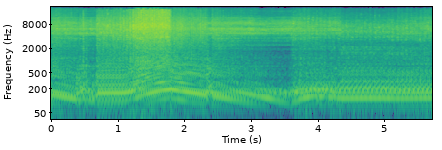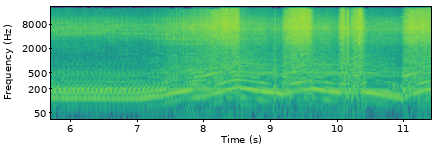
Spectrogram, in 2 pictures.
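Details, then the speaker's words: Toyota 1UZ-FE V8 race car engine, warmed up on first run in years after owner's own rewiring: even idle, then clean smooth rev blips with no misfire or rattle; normal warm-up idle and revving. "Oh my God, that was so deafening revving it. Yeah, Jesus Christ, that got like probably 5 times louder."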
